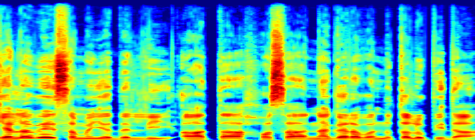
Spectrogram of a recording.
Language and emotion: Kannada, neutral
